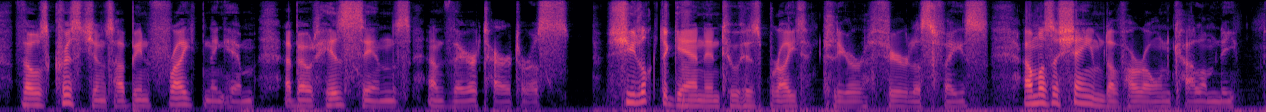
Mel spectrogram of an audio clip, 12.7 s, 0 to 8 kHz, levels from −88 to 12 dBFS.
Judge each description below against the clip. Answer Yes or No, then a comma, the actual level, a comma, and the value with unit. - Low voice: Yes, low, 105 Hz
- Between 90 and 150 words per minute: Yes, slow, 135 wpm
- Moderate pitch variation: Yes, average, 4.0 semitones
